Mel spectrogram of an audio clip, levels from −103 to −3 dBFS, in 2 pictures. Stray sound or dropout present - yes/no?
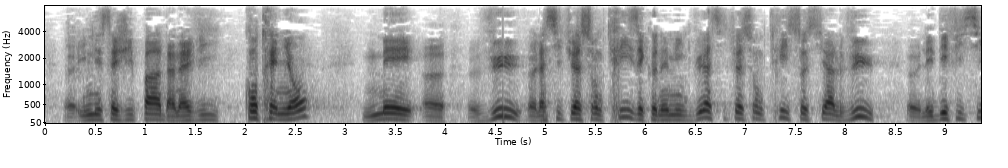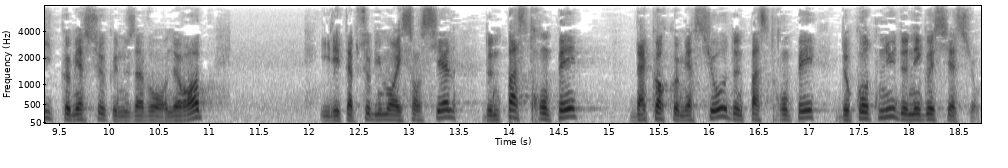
no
